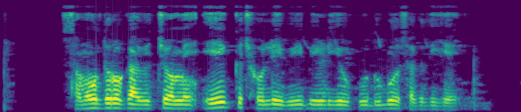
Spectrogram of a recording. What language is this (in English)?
Gurgula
